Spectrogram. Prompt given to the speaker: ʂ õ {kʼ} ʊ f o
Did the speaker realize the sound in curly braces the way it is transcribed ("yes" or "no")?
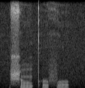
yes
